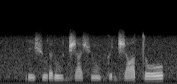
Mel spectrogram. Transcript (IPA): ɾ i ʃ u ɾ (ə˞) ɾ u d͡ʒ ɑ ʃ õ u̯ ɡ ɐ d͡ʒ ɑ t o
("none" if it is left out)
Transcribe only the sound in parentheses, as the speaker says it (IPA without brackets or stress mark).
ə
